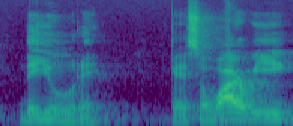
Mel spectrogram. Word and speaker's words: de jure: I don't even mind de jure, or some people pronounce it de jure, right? But it's in classical Latin, it's supposed to be de jure.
